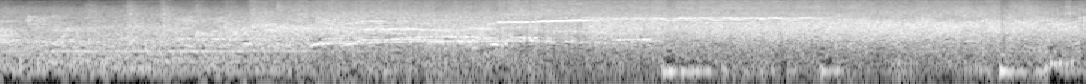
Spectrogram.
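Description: A loud crowd cheers and applauds without a break, a dense wash of clapping with scattered whoops and shouted voices rising above it, and low thumps late on.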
